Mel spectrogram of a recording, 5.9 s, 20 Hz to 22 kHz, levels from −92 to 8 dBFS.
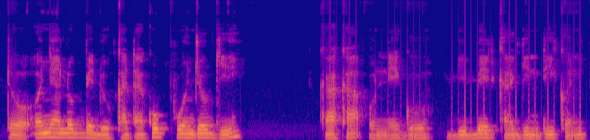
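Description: Speech, and from 2.40 s to 5.86 s you get periodic USB or driver dropouts: tiny gaps of around 4 ms, filled with silence, every 64 ms. That's a steady ticking at about 15 per second, probably from something repeatedly stalling the bus or driver.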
